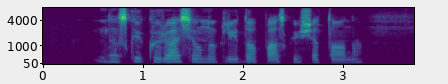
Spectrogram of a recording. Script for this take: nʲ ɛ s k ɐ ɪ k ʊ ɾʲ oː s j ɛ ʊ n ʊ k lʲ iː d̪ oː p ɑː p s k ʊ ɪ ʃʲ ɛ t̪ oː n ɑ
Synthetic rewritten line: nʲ ɛ s k ɐ ɪ k ʊ ɾʲ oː s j ɛ ʊ n ʊ k lʲ iː d̪ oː p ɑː s k ʊ ɪ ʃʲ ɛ t̪ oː n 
